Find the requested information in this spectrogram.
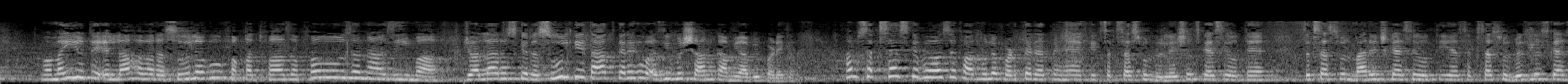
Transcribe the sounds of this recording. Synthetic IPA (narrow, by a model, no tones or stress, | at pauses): ʋɐmɐ̃njʊt̪iʔɪlːaːɦʋɐɾɐsuːlɐɦʊfɐqɐd̪faːzɐfɐʊzɐnɐziːma | d͡ʒoːɐlːaɦɾʊskeɾɐsuːlkiɪt̪aːət̪kɐɾẽːɡaʋoɐziːmoʃaːnkaːmjaːbipɐɽeːɡaː | ɦɐmsɐksɛːskebɔɦɔt̪sefaːɾmulepɐɽt̪eɾɛɦt̪eɦɛ̃kesɐksɛːsfʊlɾɪleːʃənzkɛːseɦoːt̪eɦɛ̃ː | sɐksɛsfʊlmɛːɾɪd͡ʒkɛːseɦoːt̪iɦɛːsɐksɛsfʊlbɪznɪskɛː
